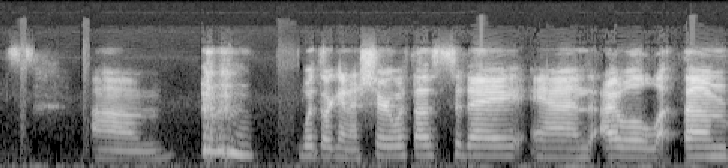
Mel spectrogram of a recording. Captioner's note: clearing throat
